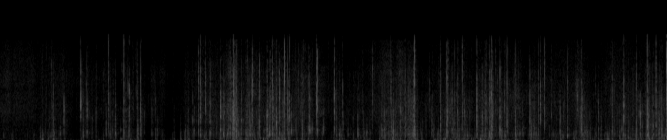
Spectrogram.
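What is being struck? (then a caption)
Plastic bag of ice cubes. A large clear plastic bag full of ice cubes is squeezed and scratched by hands in skeleton-claw gloves. Dense, bright crinkling and crunching crackle continuously with many quick overlapping bursts, quiet and dry.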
